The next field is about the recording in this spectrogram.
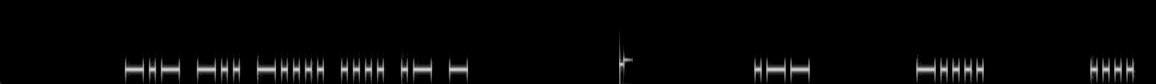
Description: Morse code, heard as a keyed tone, about 20 wpm, spaced as for 13 wpm, 700 Hz. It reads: KD6HAT W6H
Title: USA Call Signs - 6x Character Spacing - 20wpm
